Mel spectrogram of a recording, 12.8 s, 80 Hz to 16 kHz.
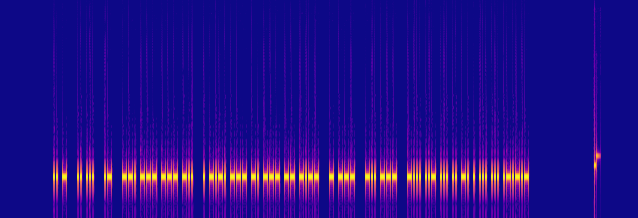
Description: Morse code, heard as a keyed tone, about 40 wpm, 700 Hz. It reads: IT IS A GOOD ECONOMY TO DO BUSINESS.
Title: Sentences from Top 1000 Words - Review Part 3 - 40wpm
